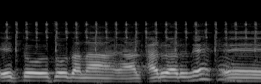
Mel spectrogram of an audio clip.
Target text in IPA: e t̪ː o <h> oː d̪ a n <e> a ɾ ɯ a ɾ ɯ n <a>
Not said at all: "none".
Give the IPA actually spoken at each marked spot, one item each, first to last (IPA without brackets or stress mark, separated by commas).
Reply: s, a, e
